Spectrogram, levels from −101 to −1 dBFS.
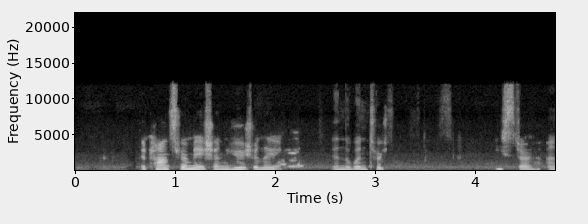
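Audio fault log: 0.00–0.62 s, 1.34–1.73 s, 2.05–2.55 s, 3.06–4.69 s, other side's voice leaking through: a second, fainter voice sits under the main talker. It is about 30 dB down in the first and last stretches but rises to about 15 dB and about 10 dB below the speech in the two middle ones. The likely cause is loudspeaker playback of the far end reaching the microphone and not being fully removed by the echo canceller, so residual echo passes into the send path.
0.62–1.45 s, 1.76–2.51 s, 3.07–3.77 s, 4.17–4.73 s, speech suppressed in double talk: the main talker's level drops and parts of the speech thin out or duck away. The deepest dips are about 10, 20, 25 and 15 dB, affecting roughly half a second, half a second, 0.7 s and 0.2 s of speech respectively. This likely comes from the echo canceller failing to tell near-end speech from echo during overlap and attenuating both, which cuts into the wanted voice.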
